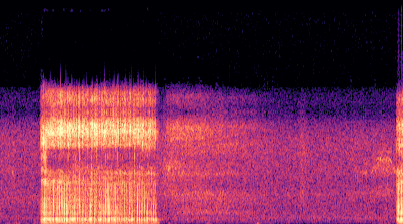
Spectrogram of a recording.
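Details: Snoring while worn out from running: one loud, rough, fluttering snore of about a second and a half, then soft room hiss.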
